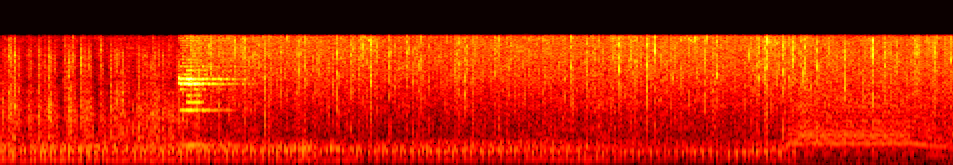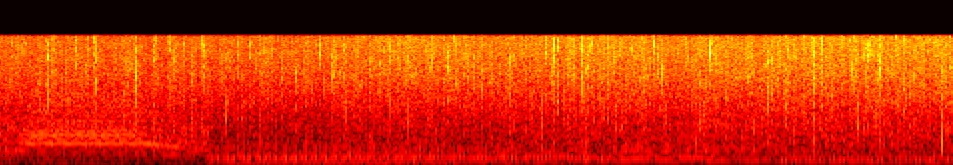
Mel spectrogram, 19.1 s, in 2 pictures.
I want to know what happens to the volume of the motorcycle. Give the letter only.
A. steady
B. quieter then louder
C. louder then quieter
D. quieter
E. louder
D.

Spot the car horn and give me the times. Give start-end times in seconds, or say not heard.
1.8-2.5.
